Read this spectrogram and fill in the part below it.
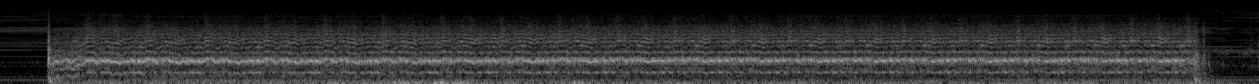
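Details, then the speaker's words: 1986 Ford Bronco 302 V8 after priming the fuel pump: steady starter whine, even cranking about three beats a second for ten seconds, never catches; owner plans to recheck spark. Crank no start. "Uhoh. That is no count. Huh. What are we going to do now?"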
